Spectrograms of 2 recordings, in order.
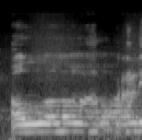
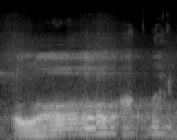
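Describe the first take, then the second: First: Said in the usual way. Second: Low, slow, drawn-out Allahu Akbar in a mocking voice; mock effeminate takbir. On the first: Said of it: "Ada begitu sekarang takbirnya". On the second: Shown as a demonstration. Preacher mocks men's effeminate takbir, slow and low. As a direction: drag out Allahu Akbar to mock men who pray like women. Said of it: "sekarang ada yang laki-laki begitu".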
